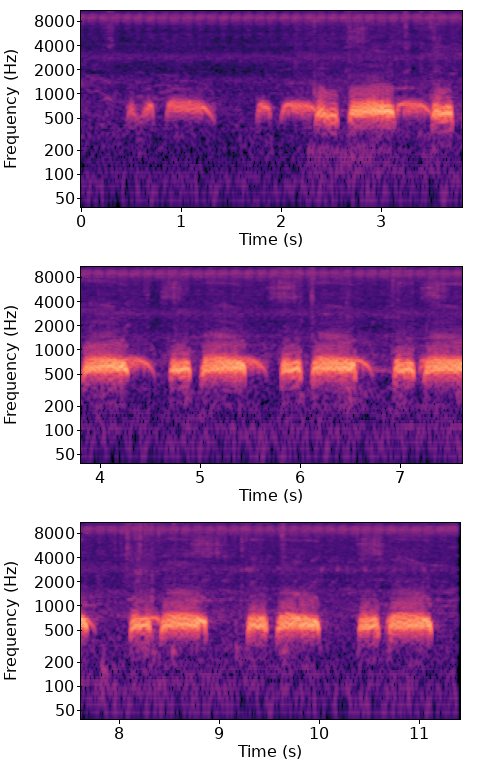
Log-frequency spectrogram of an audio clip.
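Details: Spotted dove giving its full cooing routine to spur other doves into calling: a long run of low, rounded coos in short-long pairs, steadily repeated about once a second and growing louder after the start, with a faint background hiss.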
